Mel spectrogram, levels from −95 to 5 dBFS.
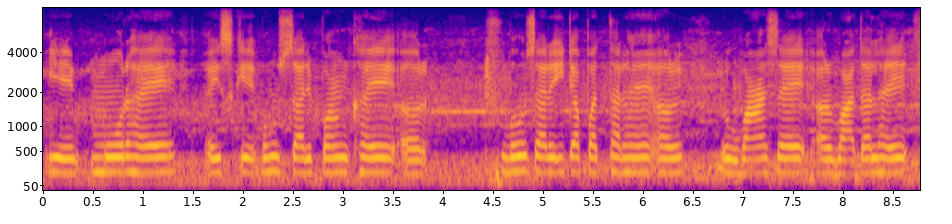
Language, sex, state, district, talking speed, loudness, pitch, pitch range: Chhattisgarhi, female, Chhattisgarh, Korba, 135 wpm, -13 LUFS, 200 Hz, 195-205 Hz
